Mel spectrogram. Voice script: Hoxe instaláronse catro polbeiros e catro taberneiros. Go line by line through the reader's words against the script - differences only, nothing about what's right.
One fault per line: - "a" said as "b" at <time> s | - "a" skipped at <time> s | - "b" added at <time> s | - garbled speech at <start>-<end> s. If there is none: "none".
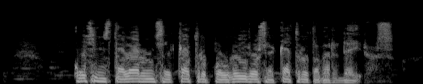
none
